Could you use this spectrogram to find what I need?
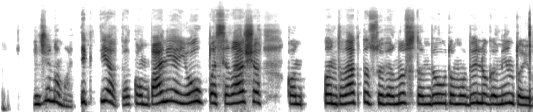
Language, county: Lithuanian, Klaipėda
